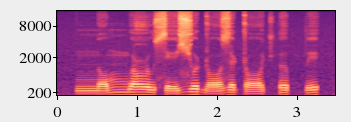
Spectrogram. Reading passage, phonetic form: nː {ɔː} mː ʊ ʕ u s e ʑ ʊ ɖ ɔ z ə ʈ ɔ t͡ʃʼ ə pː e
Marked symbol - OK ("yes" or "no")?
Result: no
